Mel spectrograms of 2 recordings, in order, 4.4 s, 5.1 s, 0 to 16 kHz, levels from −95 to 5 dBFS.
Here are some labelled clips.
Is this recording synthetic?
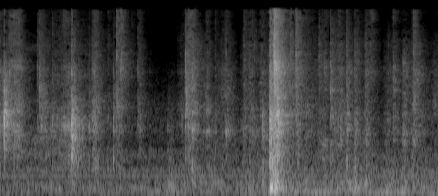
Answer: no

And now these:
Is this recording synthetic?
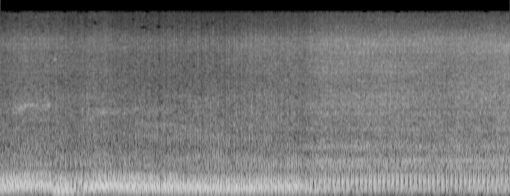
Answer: yes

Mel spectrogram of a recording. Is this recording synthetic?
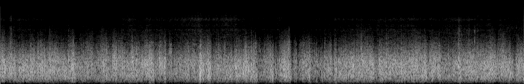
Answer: no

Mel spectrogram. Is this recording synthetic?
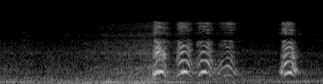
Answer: no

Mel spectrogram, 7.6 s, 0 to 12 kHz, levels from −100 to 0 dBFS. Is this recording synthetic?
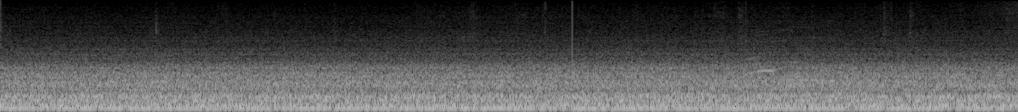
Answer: yes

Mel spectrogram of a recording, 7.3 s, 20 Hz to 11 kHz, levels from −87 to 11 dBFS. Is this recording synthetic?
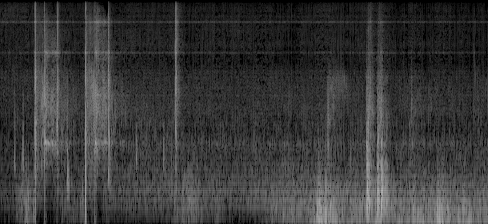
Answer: yes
